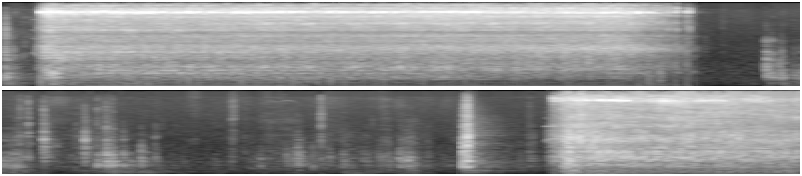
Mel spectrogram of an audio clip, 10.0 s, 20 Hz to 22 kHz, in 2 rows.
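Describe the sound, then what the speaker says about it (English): An 8mm socket on a ratchet backs out tail light nuts on a 2013-2016 Dodge Dart. Loud continuous rapid clicking runs close by, then stops for a quieter stretch of scattered handling noise before the clicking resumes. "Using a 8mm socket, take the two nuts out."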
